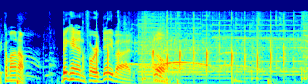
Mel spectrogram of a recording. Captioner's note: applause and fanfare music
